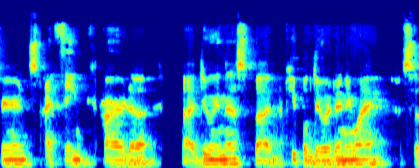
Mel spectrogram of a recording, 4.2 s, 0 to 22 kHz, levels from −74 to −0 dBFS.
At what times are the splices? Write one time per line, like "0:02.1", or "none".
none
